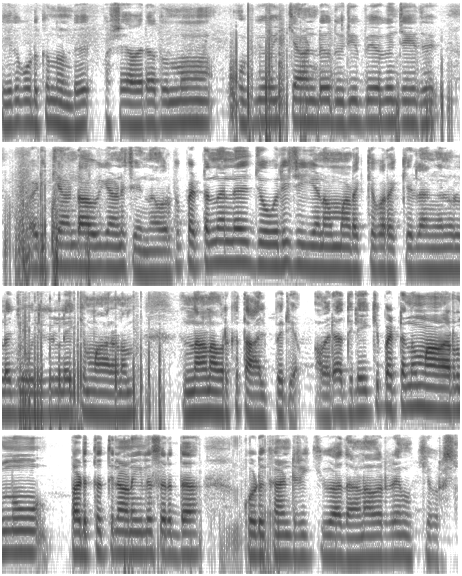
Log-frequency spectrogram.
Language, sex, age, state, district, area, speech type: Malayalam, male, 18-30, Kerala, Wayanad, rural, spontaneous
